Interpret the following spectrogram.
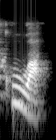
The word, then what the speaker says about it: cua: Però cua, allora perché devo mettere l'accento sulla U? Perché se no leggo qua. Come? Perché Brava, la cua, certo, perché va accentata la U, la cua del asen.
